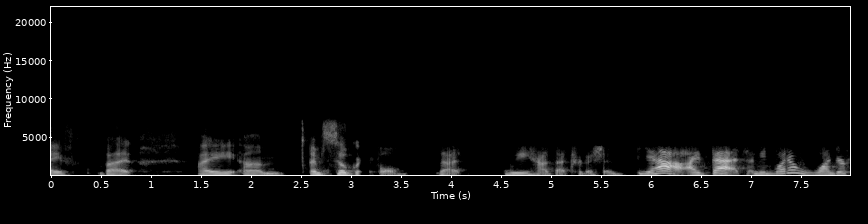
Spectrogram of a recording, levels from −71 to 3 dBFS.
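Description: At 3.07 s the call is passed from one network link to another, and no speech frames arrive during the switch. This handover gap leaves the speech cut off abruptly, with 120 ms of silence until 3.19 s, and whatever was said in that span is simply missing.

From 3.19 s to the end, the connection falls back to narrowband coding. The clear HD Voice quality before the break gives way to a duller, rougher sound with nothing above 4 kHz, consistent with a low-rate narrowband codec around 7.4 kbit/s.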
